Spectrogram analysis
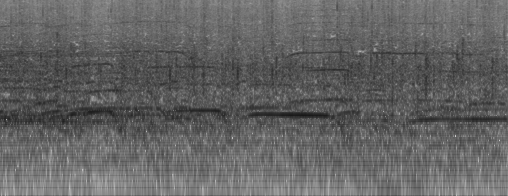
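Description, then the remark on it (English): A large live concert audience applauds steadily with scattered cheers and whoops rising above the dense clapping as a band walks on stage and the house music dies, a sustained, loud wash of crowd noise throughout. “But as soon as that house music dies, I think you'll hear this crowd.”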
